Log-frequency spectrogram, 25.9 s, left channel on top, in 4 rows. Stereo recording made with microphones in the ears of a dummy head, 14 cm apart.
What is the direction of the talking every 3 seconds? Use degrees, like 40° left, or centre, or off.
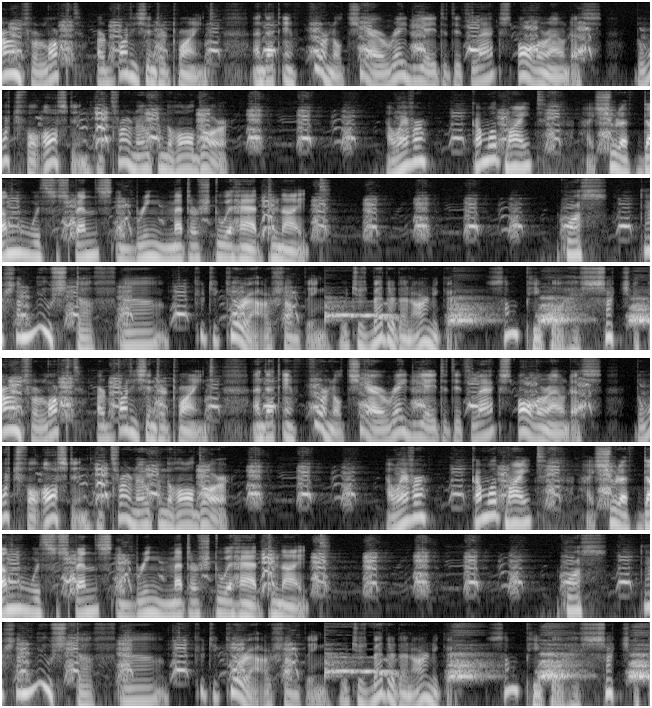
60° right, 60° right, 60° right, 50° right, 30° right, 10° right, 10° left, 10° left, 10° left.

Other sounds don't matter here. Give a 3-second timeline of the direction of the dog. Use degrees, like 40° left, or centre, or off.
30° right, 10° left, centre, 20° right, 40° right, 70° right, 70° right, 70° right, 70° right.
